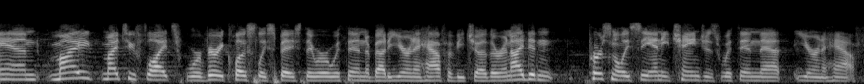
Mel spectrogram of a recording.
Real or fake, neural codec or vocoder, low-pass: real; none; 7.2 kHz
